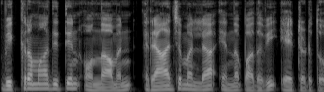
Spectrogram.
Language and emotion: Malayalam, neutral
